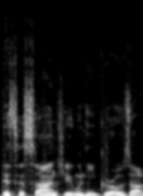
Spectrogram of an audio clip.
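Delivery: plain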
